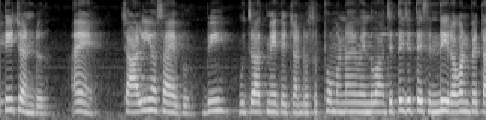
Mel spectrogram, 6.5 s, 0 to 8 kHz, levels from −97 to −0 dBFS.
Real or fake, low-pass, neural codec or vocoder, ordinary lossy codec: real; none; none; none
